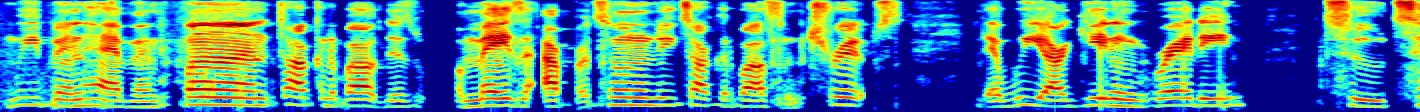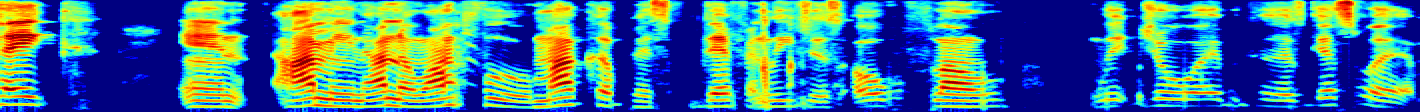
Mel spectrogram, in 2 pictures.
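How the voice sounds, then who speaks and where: A woman from Cleveland co-hosting a casual livestream chat from home over a video call, animated and laughing often. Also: on the low side, normal speed, no echo. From Cleveland, Ohio. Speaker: co-host.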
